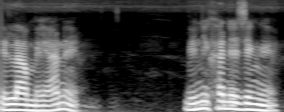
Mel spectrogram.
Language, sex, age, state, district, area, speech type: Bodo, male, 60+, Assam, Baksa, rural, spontaneous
